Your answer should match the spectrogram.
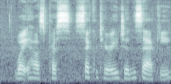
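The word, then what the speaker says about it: Psaki: house press secretary jen sackey because the p is silent and sacky just like the p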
